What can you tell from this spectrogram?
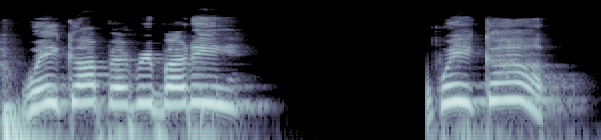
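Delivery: high, loud call to wake everyone; hammed-up wake-up cry; rousing town-crier shout. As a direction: holler it out like a street crier. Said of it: "That was me in my, in the fifteen hundreds".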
